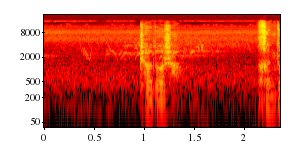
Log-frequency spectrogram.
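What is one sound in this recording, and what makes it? A man speaks briefly and firmly nearby.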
